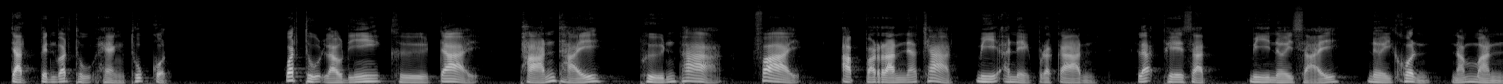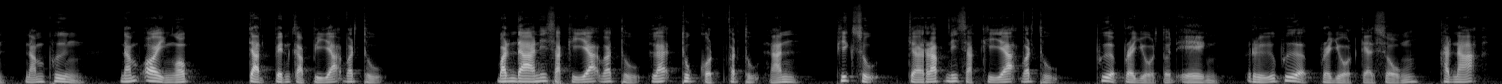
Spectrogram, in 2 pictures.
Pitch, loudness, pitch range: 110 Hz, -24 LUFS, 100-130 Hz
